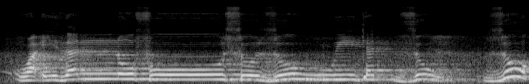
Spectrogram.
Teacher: Huruf waw dia bukan syiddah, dia bukan tertahan, dia rokhawah, dia bergerak. Dia ada nabar, tekanan sebab sabdu tadi, dan dia jangan diputuskan.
